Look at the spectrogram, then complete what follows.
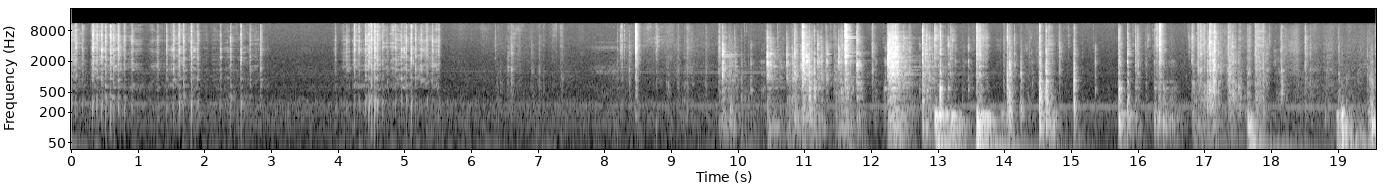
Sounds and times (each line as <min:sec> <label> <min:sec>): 0:04.0 scratching 0:05.6
0:09.8 rattling 0:14.9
